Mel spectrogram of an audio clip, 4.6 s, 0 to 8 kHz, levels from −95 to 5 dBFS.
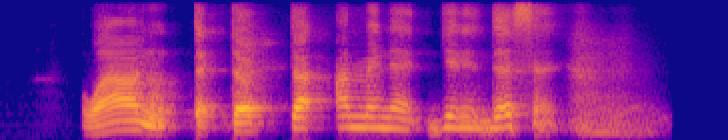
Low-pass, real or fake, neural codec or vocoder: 7.2 kHz; fake; codec, 16 kHz, 0.5 kbps, FunCodec, trained on Chinese and English, 25 frames a second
